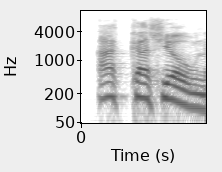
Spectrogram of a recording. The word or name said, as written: Accasiòne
